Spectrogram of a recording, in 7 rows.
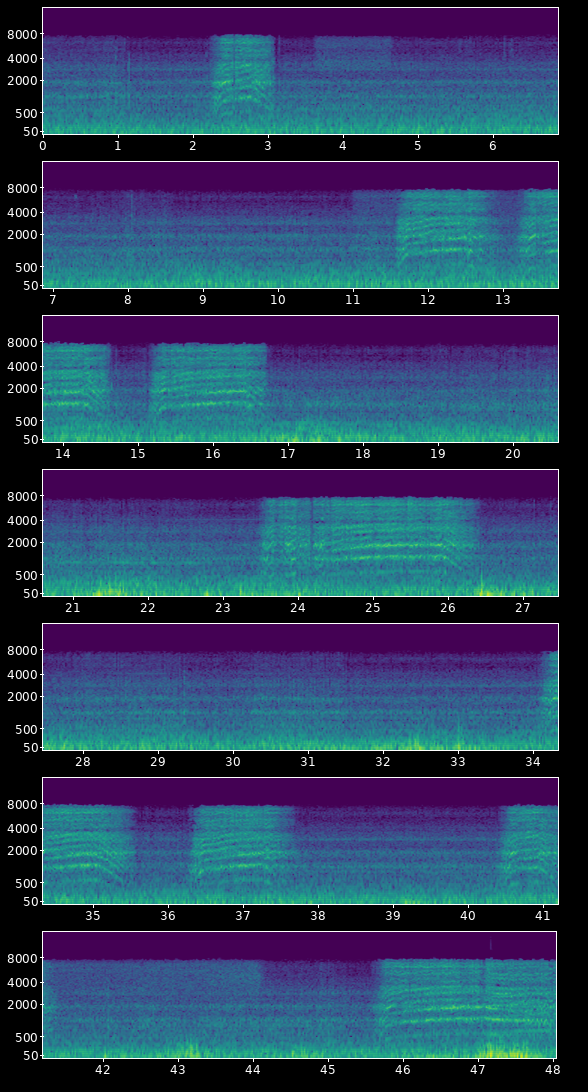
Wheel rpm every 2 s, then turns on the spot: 10, 40, 10, 0, 0, 40, 90, 80, 40, 10, 20, 40, 130, 10, 10, 10, 0, 60, 60, 0, 30, 10, 40, 150.
0-2 16-22 28-32 42-44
